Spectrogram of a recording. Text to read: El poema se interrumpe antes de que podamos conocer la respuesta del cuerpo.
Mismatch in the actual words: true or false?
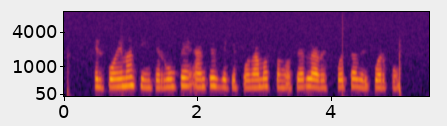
false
